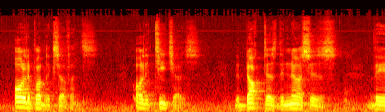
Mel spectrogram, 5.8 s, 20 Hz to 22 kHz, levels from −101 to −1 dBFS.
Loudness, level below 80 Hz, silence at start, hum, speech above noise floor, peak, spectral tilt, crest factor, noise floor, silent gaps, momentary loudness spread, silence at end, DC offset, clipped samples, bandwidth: -23 LUFS; -48 dBFS; 0.15 s; none; 25 dB; -4 dBFS; -5.5 dB/octave; 20 dB; -48 dBFS; none; 21 LU; 0 s; under 0.1%; under 0.1%; 13.5 kHz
